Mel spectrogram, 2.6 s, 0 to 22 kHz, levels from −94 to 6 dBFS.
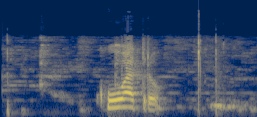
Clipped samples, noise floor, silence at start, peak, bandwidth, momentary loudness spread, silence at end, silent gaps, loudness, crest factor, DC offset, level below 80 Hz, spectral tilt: under 0.1%; -41 dBFS; 0.4 s; 0 dBFS; 13.5 kHz; 22 LU; 0.2 s; none; -16 LUFS; 18 dB; under 0.1%; -60 dBFS; -3 dB/octave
